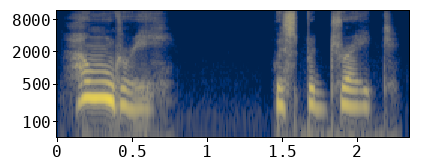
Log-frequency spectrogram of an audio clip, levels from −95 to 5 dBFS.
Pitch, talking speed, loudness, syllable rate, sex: 215 Hz, 75 wpm, -19 LUFS, 5.5 syllables/s, female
